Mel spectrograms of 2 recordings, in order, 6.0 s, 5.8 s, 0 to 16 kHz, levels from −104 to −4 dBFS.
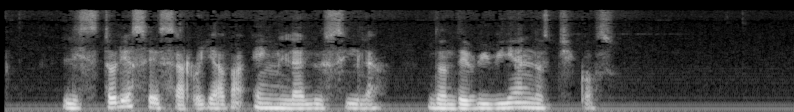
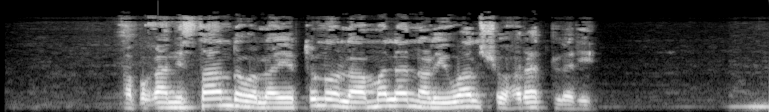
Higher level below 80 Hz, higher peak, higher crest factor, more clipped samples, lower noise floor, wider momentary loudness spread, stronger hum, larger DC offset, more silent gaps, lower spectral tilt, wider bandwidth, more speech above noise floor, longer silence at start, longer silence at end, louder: first, -50 dBFS vs -58 dBFS; second, -6 dBFS vs 0 dBFS; first, 18 dB vs 12 dB; neither; second, -56 dBFS vs -66 dBFS; first, 18 LU vs 11 LU; first, 60 Hz at -40 dBFS vs none; neither; neither; first, -7.5 dB/octave vs -5 dB/octave; first, 11.5 kHz vs 9.4 kHz; second, 35 dB vs 55 dB; second, 0.45 s vs 0.9 s; first, 1.4 s vs 0 s; second, -23 LUFS vs -11 LUFS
